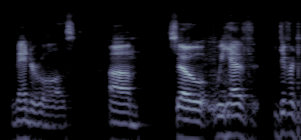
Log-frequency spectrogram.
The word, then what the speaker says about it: van der Waals: um we call these i'm i'm trying to pronounce this rock right i this is dutch and i'm not very um good with that language but uh van der waals balls i think is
